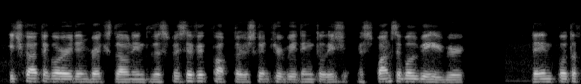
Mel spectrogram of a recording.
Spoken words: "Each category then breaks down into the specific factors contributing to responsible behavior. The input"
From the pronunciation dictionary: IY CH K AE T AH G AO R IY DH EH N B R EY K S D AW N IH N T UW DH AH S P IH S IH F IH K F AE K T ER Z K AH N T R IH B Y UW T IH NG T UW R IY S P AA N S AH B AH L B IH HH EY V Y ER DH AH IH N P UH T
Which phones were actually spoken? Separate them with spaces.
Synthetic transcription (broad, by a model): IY CH K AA T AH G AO R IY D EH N B R EY K S D AW N IH N T UW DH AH S P IH S IH F IH K F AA K T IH S K AH N T R IH B Y UW T IH NG T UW R IY S P AA N S AH B AH L B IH HH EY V Y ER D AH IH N P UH T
